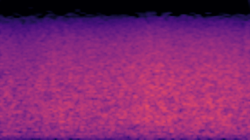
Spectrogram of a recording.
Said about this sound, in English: As they're kicked outward, the electrons produce radio waves. Receivers on Earth hear those waves.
